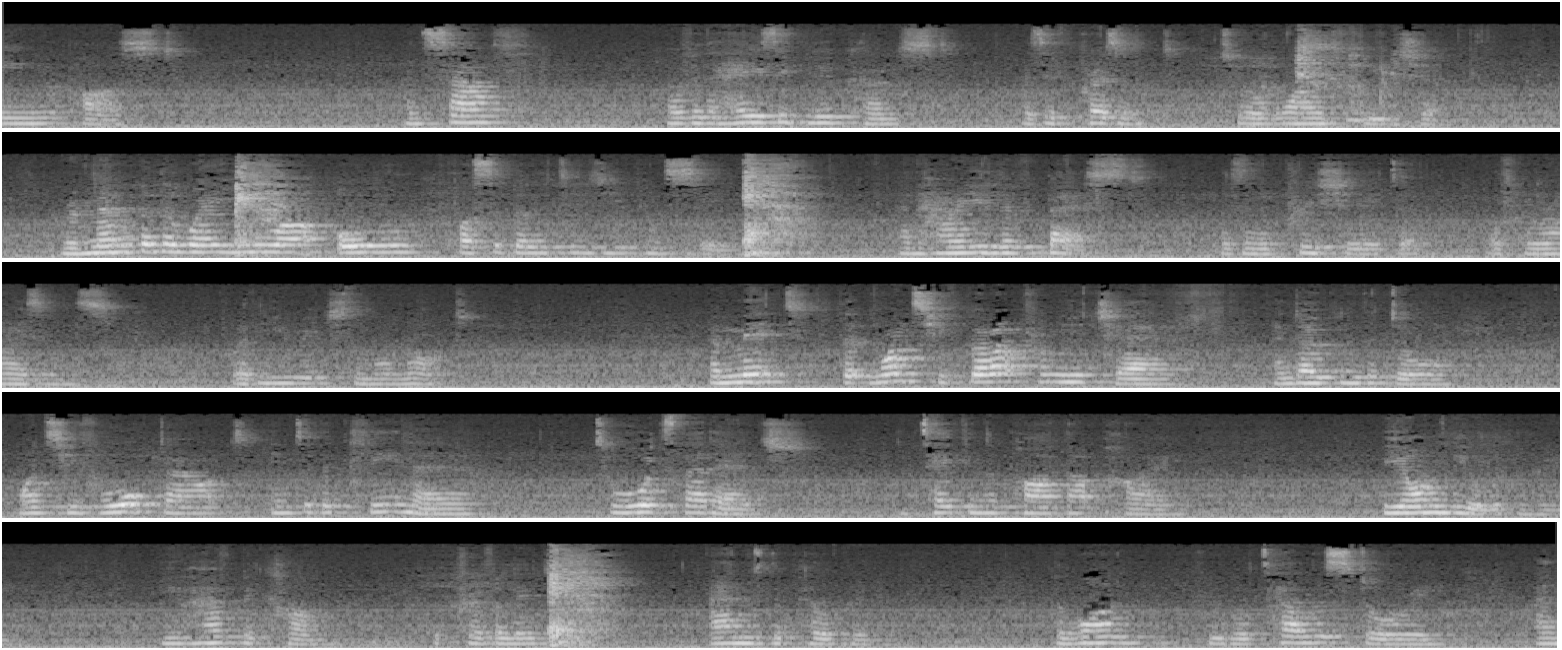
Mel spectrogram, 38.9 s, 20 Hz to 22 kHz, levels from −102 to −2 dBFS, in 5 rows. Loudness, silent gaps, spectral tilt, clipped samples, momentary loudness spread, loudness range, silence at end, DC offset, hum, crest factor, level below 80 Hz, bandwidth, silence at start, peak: -24 LUFS; none; -5 dB/octave; under 0.1%; 19 LU; 8 LU; 0 s; under 0.1%; none; 22 dB; -36 dBFS; 11 kHz; 0 s; -2 dBFS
